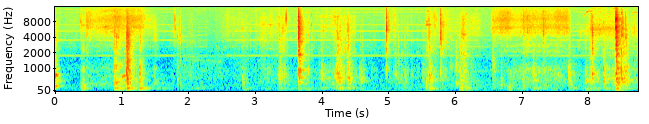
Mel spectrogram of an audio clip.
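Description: Scattered clicks, knocks and rubbing of a graphics card being worked out of its slot in a PC case by gloved hands.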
